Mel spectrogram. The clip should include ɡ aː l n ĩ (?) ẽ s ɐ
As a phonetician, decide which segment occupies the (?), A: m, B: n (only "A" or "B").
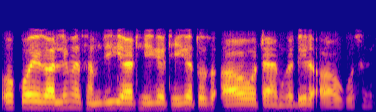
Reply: A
